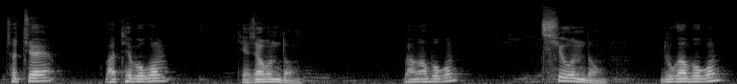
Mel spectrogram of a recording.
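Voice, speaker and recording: Mellow-voiced Korean pastor preaching. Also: male voice, mid-range voice, animated, slow, pauses often. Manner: asks the congregation questions and answers them himself. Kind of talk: sermon.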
